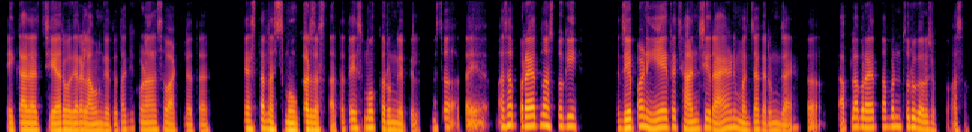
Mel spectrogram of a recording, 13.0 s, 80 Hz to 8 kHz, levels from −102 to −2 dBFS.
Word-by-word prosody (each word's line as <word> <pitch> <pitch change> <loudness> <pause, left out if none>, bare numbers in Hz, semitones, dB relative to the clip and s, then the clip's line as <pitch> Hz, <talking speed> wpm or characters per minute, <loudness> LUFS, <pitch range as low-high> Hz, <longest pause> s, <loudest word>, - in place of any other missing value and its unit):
एखादा 115 0 +3
चेअर 110 0 +2
वगैरे 110 0 +3
लावून 105 +1 +1
घेतो, 100 0 -3
ताकी 120 +2 -6
कोणाला 115 0 0
असं 120 0 -3
वाटलं 100 -2 -3
तर. 95 - -4 0.5
ते - - +2
असतात 130 +2 +1
ना 125 -2 +5
स्मोकर्स 115 0 +3
असतात, 110 -4 -2
तर - - -3
ते 145 - +1
स्मोक 150 +1 0
करून 120 -2 +1
घेतील. 105 -4 -3 0.2
असं 145 +4 -5
ते - - -2 0.4
असा 185 +3 +4
प्रयत्न 175 +1 +5
असतो, 170 0 -1
की 170 0 +1 0.6
जे 145 - +7
पण 175 -1 +3
हे 140 0 +3
आहे 155 - +4
तर 160 - 0
छानशी 130 +3 +1
राय 120 -1 +1
आणि 150 +1 0
मज्जा 120 -1 -1
करून 110 -1 -3
जाय. 95 -2 -2 0.2
तर - - -4 0.3
आपला 160 0 -1
प्रयत्न 150 0 +1
आपण 165 +1 -1
सुरू 160 -2 +2
करू 120 -3 +2
शकतो 110 -1 -11
असं. 100 -3 -10
120 Hz, 210 wpm, -24 LUFS, 110-150 Hz, 0.6 s, जे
